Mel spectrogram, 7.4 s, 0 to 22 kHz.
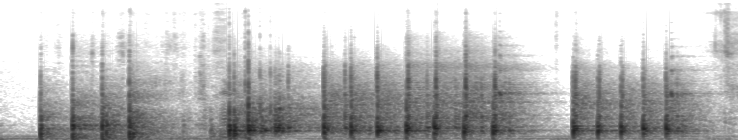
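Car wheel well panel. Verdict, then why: Resonant. Knuckle knocks on the untreated wheel well panel for the other side of a 2023 Porsche 911 GT3 (992), not yet fitted with ResoNix sound deadening. About twenty irregular hollow thunks each ring briefly with a resonant tone around 280 Hz. Compared with the treated panel, this one sounds drastically louder and more resonant.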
